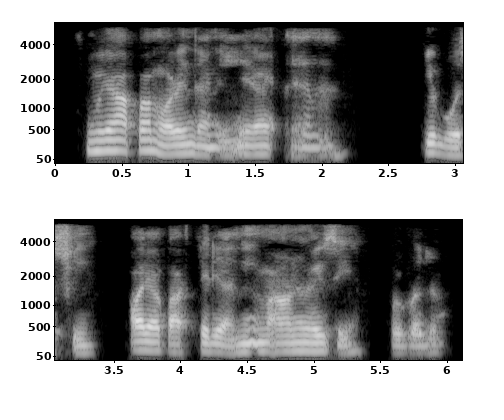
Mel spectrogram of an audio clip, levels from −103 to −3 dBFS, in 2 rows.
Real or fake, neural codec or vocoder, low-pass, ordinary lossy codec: fake; codec, 16 kHz, 1 kbps, FreqCodec, larger model; 5.4 kHz; MP3, 48 kbps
